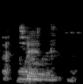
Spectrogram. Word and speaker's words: Attilan: Atlanta. – No, it's Attilan.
